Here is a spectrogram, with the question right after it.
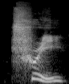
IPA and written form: ʧriː (Tree)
